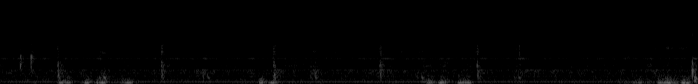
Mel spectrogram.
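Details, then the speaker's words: Normal adult heart sounds in a teaching recording: soft low S1 and S2, with S2 faintly splitting into two distinct sounds on inspiration, physiologic splitting of S2. "we're talking about you guys are normal adults you should be able perhaps hear the splitting on inspiration"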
